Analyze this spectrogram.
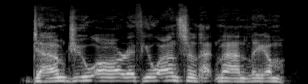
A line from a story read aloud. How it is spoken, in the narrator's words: Angus snarled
